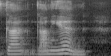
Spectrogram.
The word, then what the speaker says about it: Ghanaian: She's Ghanaian. That's how you pronounce it.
